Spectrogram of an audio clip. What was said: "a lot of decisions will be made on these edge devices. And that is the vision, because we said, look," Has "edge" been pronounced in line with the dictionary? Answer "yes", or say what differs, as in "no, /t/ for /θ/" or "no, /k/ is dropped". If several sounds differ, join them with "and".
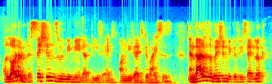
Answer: yes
